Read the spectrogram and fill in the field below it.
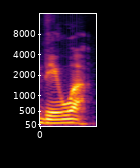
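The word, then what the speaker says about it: では: ketika awal-awal belajar ya padahal ditulisnya DH dibacanya Dewa Ya hati-hati itu jangan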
